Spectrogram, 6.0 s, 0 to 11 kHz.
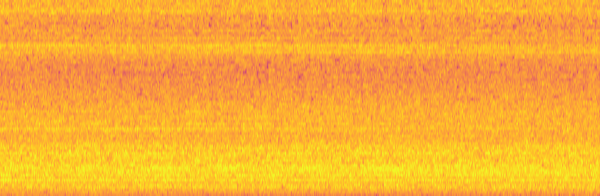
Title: Outside compressor grinding noise 6:10 in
